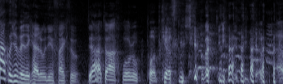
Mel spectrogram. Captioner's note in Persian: خنده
